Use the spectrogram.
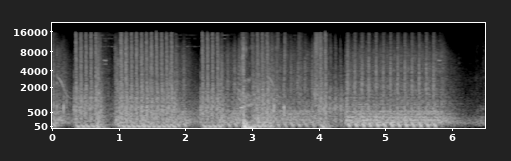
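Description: Sustained automatic gunfire in Rainbow Six Siege, loud and close, comes in several long bursts separated by brief pauses, with a single sharper crack partway through.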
